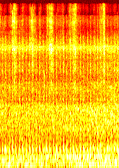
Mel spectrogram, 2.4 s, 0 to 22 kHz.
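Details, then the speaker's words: 2008 Chevy Impala during a test run of an Android radio installed in place of the stock radio. Quiet cabin with a soft, rapid, repeating tapping from behind the dash; an HVAC actuator tapping. "Sorry for the actuator. That tapping noise. That's the actual way to doing all that tapping."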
